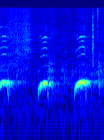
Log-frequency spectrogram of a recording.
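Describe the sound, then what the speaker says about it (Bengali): Three soft, evenly spaced pigeon coos come from birds at a pigeon market, each note rising and falling close to the listener against a quiet background. "দেখেন ভালো আছে দুইটা কবুতর"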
